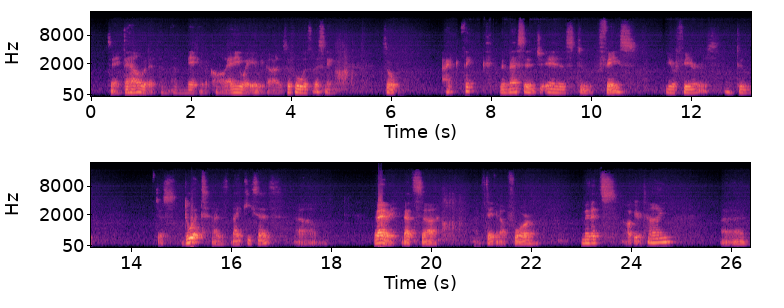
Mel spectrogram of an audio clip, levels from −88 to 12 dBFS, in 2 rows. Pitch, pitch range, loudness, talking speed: 120 Hz, 110-145 Hz, -20 LUFS, 105 wpm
